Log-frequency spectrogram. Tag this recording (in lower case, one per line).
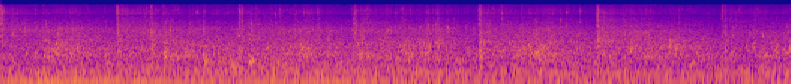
swimming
